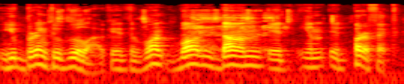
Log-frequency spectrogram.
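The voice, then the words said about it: Bad put-on Russian accent. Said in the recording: “I see your horrible Russian accent is as good as mine.”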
